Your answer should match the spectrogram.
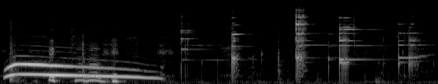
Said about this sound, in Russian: С чем мы вас от всей души поздравляем, поднимая в нашем живом и в вашем свободном новом эфире бокалы с шампанским. Коллега, пробку в потолок!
